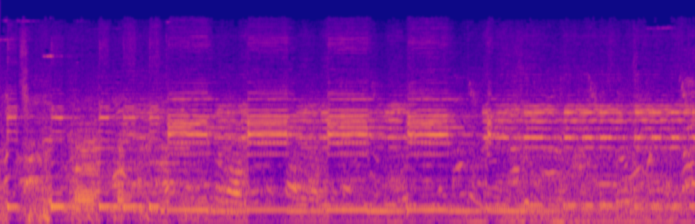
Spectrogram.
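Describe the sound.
Passing cars honk their horns in support of a street protest, sounding loud, overlapping sustained tones that carry on almost without a break over traffic noise.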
